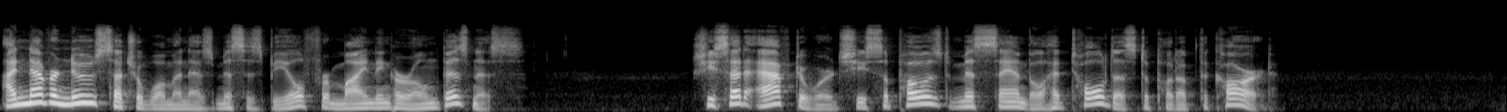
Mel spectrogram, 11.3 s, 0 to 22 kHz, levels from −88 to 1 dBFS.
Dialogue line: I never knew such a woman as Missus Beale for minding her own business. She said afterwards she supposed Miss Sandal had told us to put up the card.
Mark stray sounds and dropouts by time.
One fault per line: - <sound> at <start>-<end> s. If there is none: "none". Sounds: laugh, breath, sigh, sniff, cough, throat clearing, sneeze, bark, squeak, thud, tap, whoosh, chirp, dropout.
none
